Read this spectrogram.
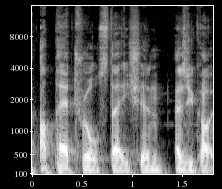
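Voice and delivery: lightly attempted British accent; terrible British accent. Borrowing the host's word petrol station, bad British accent. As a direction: slip into a poor British accent. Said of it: "that was a terrible accent".

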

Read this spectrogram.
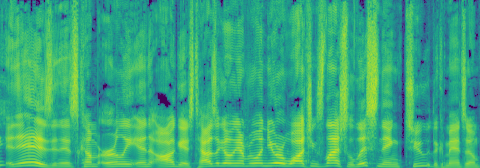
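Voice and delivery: loud, high hyped show opener; excited. Real, not acted. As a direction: kick off the show with energy.

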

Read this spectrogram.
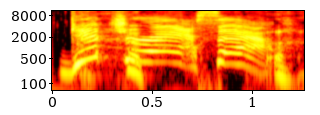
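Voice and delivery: mock yell. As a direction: shout him away like Angela. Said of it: "She's like".

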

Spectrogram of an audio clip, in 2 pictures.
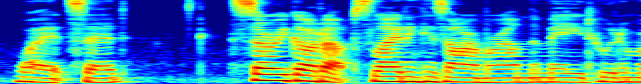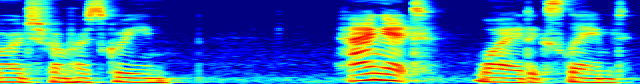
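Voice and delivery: measured audiobook reading voice; story narration. A narrator's reading. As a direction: read the chapter like a storyteller. Reads the novel chapter aloud.

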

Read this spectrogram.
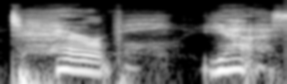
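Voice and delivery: hushed, breathy whisper; soft whispered yes; whispered verdict. Real, not acted. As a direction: whisper it like a confession. Hushed verdict on sad movie.

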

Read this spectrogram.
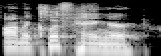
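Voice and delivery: usual speaking voice

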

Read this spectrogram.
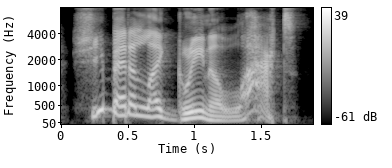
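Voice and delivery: high, slow, drawn-out quip; voiced shopkeeper character. A narrator's reading. Mo warning the customer about green, drawn-out character voice. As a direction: stretch it out high with emphasis.

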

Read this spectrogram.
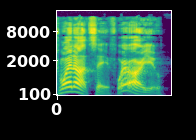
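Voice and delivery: loud astonished questioning. A narrator's reading. Sailor calling after the silent stranger, astonished. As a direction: press him, astonished. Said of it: "growing more and more astonished".

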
